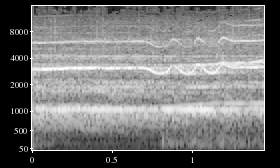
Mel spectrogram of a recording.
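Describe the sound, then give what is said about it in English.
A theater audience at the Observatory applauds and cheers in a steady, dense wash of clapping, with high whistles and whoops ringing over it; the crowd noise stays even and moderately loud throughout. “This theater is beautiful. Give it a round of applause.”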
